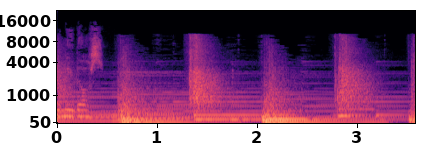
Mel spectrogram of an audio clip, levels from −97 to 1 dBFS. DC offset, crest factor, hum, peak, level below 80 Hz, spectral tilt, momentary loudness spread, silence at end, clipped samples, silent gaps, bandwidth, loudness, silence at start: under 0.1%; 16 dB; none; -10 dBFS; -32 dBFS; -6 dB/octave; 8 LU; 0 s; under 0.1%; none; 12.5 kHz; -29 LUFS; 0 s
